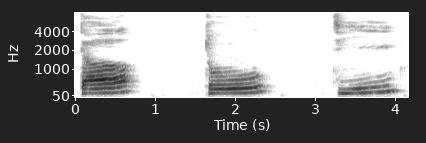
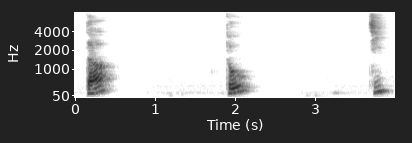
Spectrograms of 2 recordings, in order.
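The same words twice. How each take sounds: First: "Ta, to, ti" each stretched long, with pauses between; long, sustained syllables in "Ta, to, ti"; prolonged vowels. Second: "Ta, to, ti" each short, with pauses between; brief vowels in "Ta, to, ti"; short syllables. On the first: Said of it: "Donc c'est prolongé". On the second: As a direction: recite "Ta, to, ti" as separate short syllables. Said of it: "Quand il y a un seul accent". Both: Shown as a demonstration.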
